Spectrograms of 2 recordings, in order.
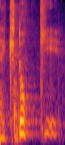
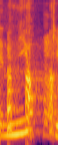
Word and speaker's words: gnocchi: Det är jättemånga som säger till exempel, nu ska vi göra eh, knocki. Och det, det är gnocchi utlöst det.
